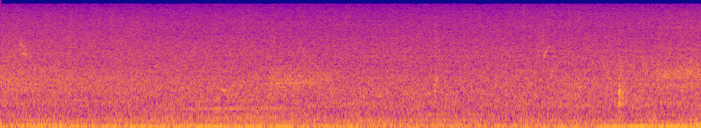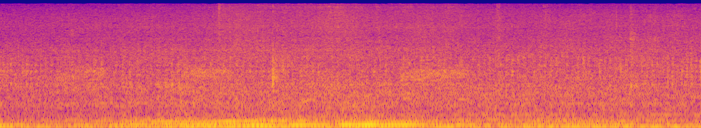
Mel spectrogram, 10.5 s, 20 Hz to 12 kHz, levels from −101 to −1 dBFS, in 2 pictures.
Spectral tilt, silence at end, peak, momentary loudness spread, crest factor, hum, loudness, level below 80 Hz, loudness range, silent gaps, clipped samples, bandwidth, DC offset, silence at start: -4.5 dB/octave; 0 s; -4 dBFS; 10 LU; 16 dB; none; -23 LUFS; -24 dBFS; 8 LU; none; under 0.1%; 11.5 kHz; 0.6%; 0 s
